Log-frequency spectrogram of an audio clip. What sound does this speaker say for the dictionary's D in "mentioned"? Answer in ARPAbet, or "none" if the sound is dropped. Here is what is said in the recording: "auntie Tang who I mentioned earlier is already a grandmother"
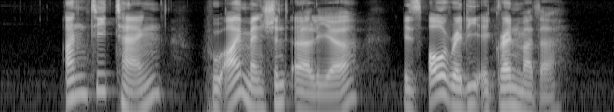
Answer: D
